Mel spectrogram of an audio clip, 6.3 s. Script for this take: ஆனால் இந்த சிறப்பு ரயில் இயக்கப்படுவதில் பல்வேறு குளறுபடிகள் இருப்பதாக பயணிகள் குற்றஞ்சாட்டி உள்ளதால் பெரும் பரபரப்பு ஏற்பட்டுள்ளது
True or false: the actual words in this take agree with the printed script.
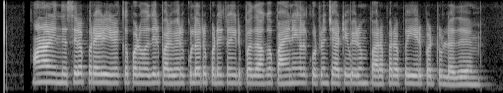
false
